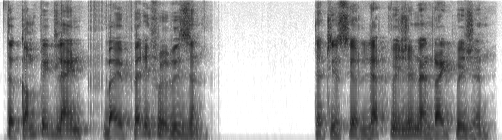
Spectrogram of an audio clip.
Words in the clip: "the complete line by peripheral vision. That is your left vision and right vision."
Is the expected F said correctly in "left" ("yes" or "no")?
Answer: yes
